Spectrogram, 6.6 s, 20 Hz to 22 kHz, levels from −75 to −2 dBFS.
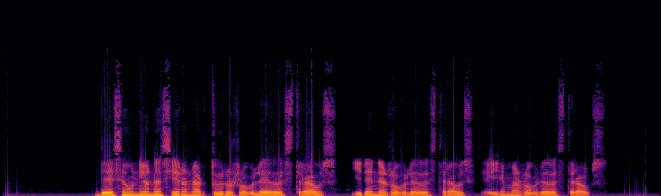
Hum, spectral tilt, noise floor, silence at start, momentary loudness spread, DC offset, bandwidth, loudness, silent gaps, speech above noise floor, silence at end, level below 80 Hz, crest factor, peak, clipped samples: none; -6.5 dB/octave; -54 dBFS; 0.95 s; 7 LU; under 0.1%; 15.5 kHz; -23 LUFS; none; 32 dB; 0.6 s; -52 dBFS; 16 dB; -8 dBFS; under 0.1%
